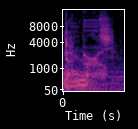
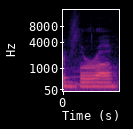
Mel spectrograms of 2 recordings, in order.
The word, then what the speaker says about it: Dunbro: And Dunbro. Dunbro. I was gonna say burrow. Yeah. Well, there's no U between the B and the R. It's like Edinburgh.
